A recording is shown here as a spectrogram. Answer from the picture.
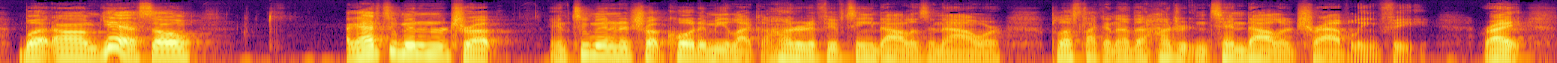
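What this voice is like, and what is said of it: Congested voice from a cold. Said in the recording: “I'm suffering with a cold right now. So my voice is a little bit off.”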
